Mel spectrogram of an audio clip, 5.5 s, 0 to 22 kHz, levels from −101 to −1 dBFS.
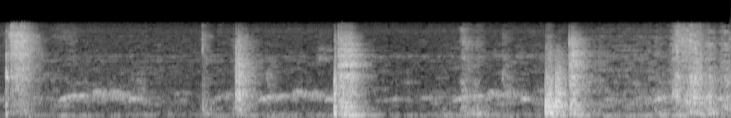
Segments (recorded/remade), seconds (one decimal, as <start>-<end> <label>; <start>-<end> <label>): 0.0-2.4 remade; 2.4-4.5 recorded; 4.5-5.1 remade; 5.1-5.5 recorded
